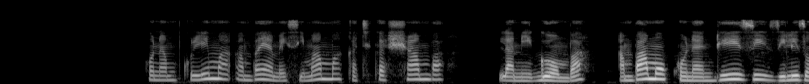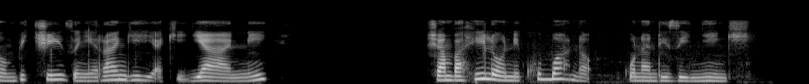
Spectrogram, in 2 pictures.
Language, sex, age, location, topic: Swahili, female, 18-24, Mombasa, agriculture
